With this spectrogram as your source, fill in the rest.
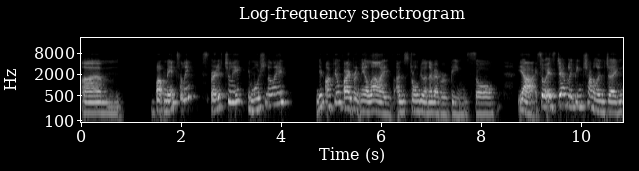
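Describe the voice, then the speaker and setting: A woman with a plain, everyday voice and medium pitch talks at a moderate pace, her intonation lively. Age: 60s. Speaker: life coach. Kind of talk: interview.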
